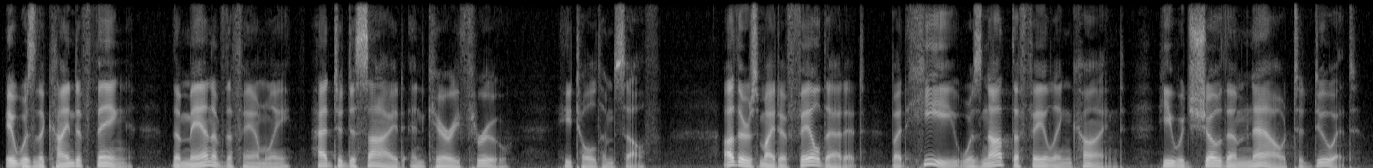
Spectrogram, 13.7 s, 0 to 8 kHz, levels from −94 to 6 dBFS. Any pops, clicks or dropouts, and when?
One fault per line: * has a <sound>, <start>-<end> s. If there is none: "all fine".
all fine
